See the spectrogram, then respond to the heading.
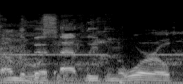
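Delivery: plain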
